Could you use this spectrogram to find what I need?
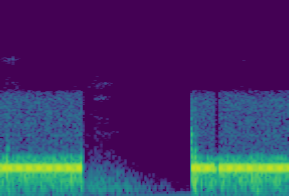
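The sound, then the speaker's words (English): A telephone ringing tone sounds in two steady, loud bursts separated by a short silent pause, heard clearly on its own with no voices. “Yep, it's ringing twice quickly.”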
